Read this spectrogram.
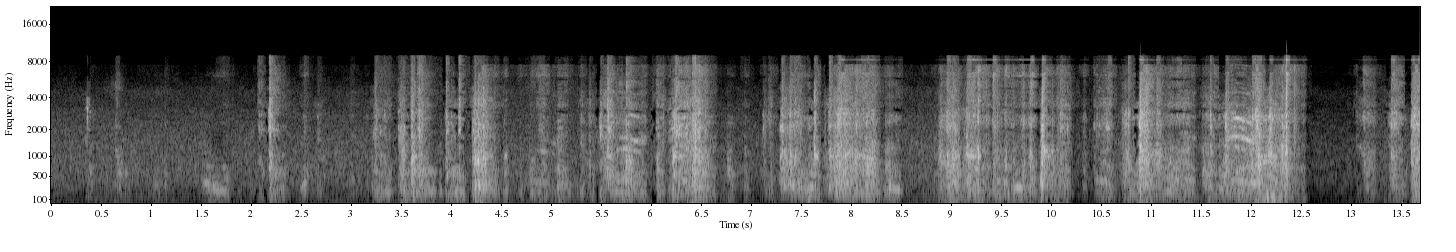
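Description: Dry bamboo strips rustle and clatter as they are woven by hand.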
